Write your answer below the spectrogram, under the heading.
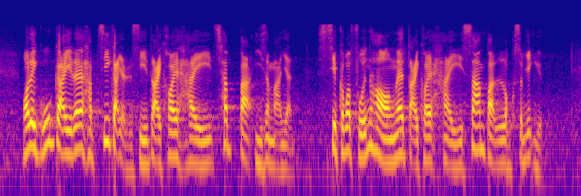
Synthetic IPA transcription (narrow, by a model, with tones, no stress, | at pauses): ŋɔ˨˧ɾe˨jkuː˨˥kɐ˧jlɛː˥hɐ˨p̚t͡siː˥kaː˧k̚jɐ˨˩nsiː˨˩t̪aː˨jkʰɔː˧jhɐ˨jt͡sʰɐ˥t̚paː˧k̚jiː˨˩sɐ˨p̚maː˨njɐ̰˨˩n | siː˧p̚kʰpkɛ˧fuː˨˥nɦɔː˨ŋlɛː˥t̪aː˨˩jkʰɔː˧jhɐ˨jsaː˥mpaː˧k̚lʊ˨k̚sɐ˨p̚jɪ˥t̚ɥyː˨˩n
